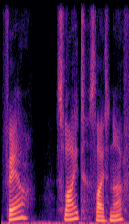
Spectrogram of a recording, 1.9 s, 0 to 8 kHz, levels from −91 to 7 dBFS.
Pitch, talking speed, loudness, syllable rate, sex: 175 Hz, 95 wpm, -18 LUFS, 3.3 syllables/s, male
